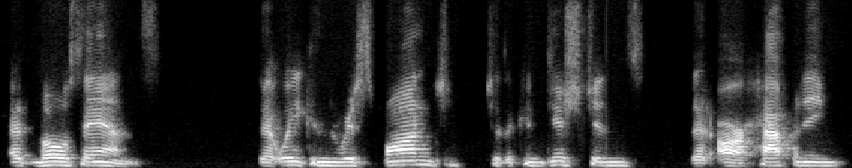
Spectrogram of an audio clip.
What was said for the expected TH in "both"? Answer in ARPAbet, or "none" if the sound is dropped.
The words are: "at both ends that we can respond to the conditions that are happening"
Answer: TH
